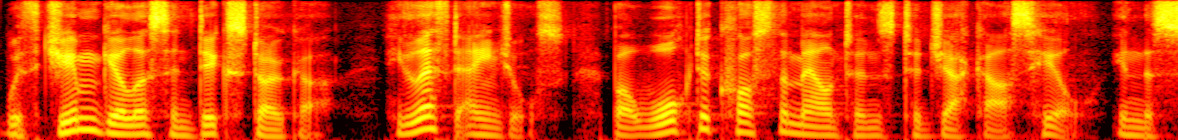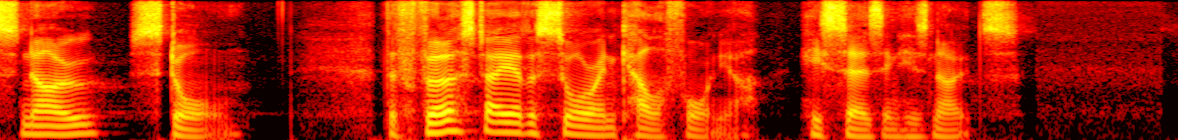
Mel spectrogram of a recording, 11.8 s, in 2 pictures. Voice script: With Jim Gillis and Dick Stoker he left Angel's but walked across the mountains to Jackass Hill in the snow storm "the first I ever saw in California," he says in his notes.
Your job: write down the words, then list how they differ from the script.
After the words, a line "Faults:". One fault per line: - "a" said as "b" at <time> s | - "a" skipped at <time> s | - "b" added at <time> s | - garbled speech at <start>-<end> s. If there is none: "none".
With Jim Gillis and Dick Stoker he left Angel's but walked across the mountains to Jackass Hill in the snow storm "the first I ever saw in California," he says in his notes.
Faults:
none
